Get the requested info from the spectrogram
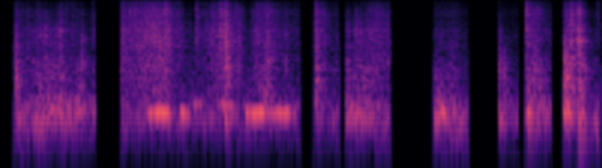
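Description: Rummaging and handling noises, with things being moved about and knocked against each other as someone searches for a ruler, along with a faint indistinct voice; the sound cuts in and out in short stretches with dead silence between.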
